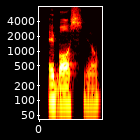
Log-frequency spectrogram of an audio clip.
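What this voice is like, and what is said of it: Put-on New York accent. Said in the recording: “that's how they say it with that New York accent.”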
